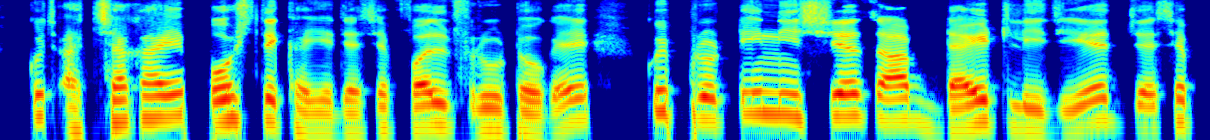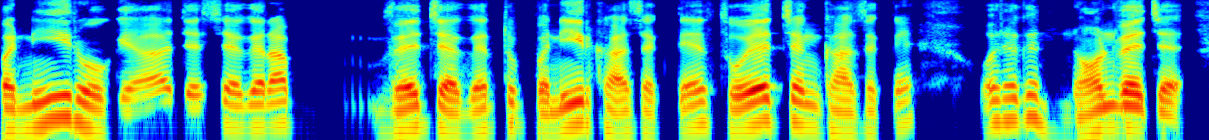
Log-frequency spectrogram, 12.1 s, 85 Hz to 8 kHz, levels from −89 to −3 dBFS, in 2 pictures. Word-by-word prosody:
कुछ 190 - -4
अच्छा 125 +6 0
खाइए, 180 +2 +2
पौष्टिक 165 +1 +2
खाइए, 105 0 -4
जैसे 105 +4 -4
फल 135 +2 +4
फ्रूट 120 -2 -4
हो 105 - +1
गए, 165 - -1 0.3
कोई 220 - 0
प्रोटीनिशियस 190 +2 0
आप 165 0 +4 0.2
डाइट 150 +5 +4
लीजिए, 125 +6 -3
जैसे 130 +4 -3
पनीर 140 +10 +2
हो 125 - +3
गया। 120 +6 -1
जैसे 120 0 -3
अगर 135 +1 +1
आप 150 - +1 0.5
वेज 125 +3 +3
हैं - - +6
अगर, 115 +3 -1
तो 150 - -3
पनीर 125 +9 +2
खा 105 - +1
सकते 110 - -6
हैं, 140 - +1
सोया 120 +6 +7
चंक 155 -5 -1
खा 110 -2 0
सकते 110 +6 -8
हैं 155 - -9 0.3
और 155 - -2
अगर 175 +2 -1 0.2
नॉन 115 +7 +2
वेज 130 -2 +5
है, - - +2
135 Hz, 200 wpm, -22 LUFS, 120-165 Hz, 0.5 s, सोया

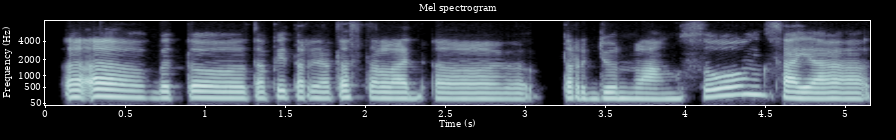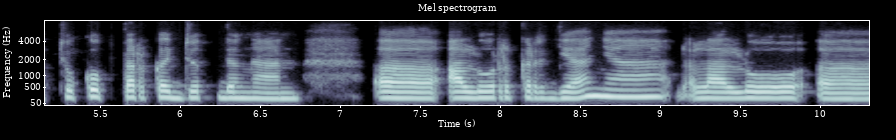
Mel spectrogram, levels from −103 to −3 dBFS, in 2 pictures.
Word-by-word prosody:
Heeh, 200 -2 +3
betul, 180 -1 0
tapi 175 +3 -3
ternyata 180 +1 -1
setelah, 170 -3 -1
eee, 160 -2 -3 0.2
terjun 170 -1 -2
langsung 200 - -1
saya 165 -8 +1
cukup 205 +1 0
terkejut 180 -1 0
dengan, 165 -2 -1 0.5
eee, 170 -2 +4
alur 180 +1 +3
kerjanya. 205 +4 0
Lalu, 175 0 +2
eee, 155 -1 0
175 Hz, 100 wpm, -22 LUFS, 165-185 Hz, 0.5 s, eee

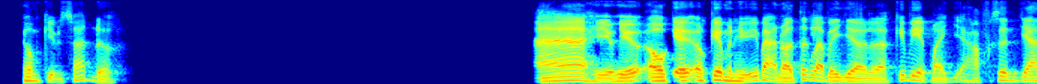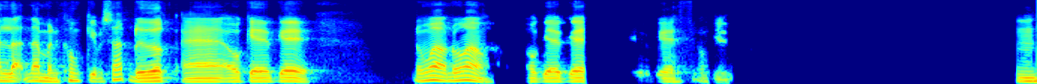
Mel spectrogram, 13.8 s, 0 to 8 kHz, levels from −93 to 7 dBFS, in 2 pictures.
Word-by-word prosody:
Không 130 -1 -1
kiểm 120 -6 -6
soát 145 +11 -5
được. 90 -8 -7 2.7
À, 130 +5 +5
hiểu, 110 -2 0
hiểu, 115 +1 +4
OK, 125 0 +5 0.2
OK 135 -2 +1
mình 150 -2 +6
hiểu 115 - +1
ý 135 - 0
bạn 145 -6 +1
rồi, 110 - +4
tức 175 - -3
là - - +3
bây 120 -1 0
giờ 115 -3 +2
là 105 0 -1
cái 135 +11 -6
việc 140 -6 +1
mà 105 - -3
gia 120 +5 -8
học 110 - -10
sinh 140 -3 -2
gian 130 -2 0
lận 125 - -2
á 130 - -1
mình 105 -4 -3
không 135 - -6
kiểm 115 -3 -7
soát 175 - -5
được, 115 +2 +2
à, 105 +1 -1
OK, 110 0 -4
OK. 115 +1 +2 0.8
Đúng 130 - -5
không, 150 -4 +2
đúng 140 - 0
không? 145 -10 +1 0.2
OK, 110 +1 -9
OK, 110 -1 -1
OK, 115 0 +3 0.5
OK. 105 -2 -6
Không - - -17
hiểu. 85 - -13 1.9
Ừm 115 -1 -3
115 Hz, 205 wpm, -22 LUFS, 110-130 Hz, 2.7 s, mình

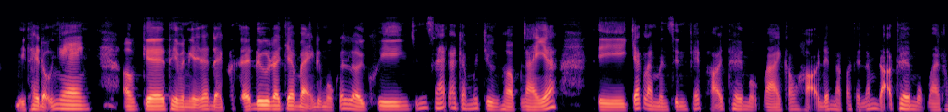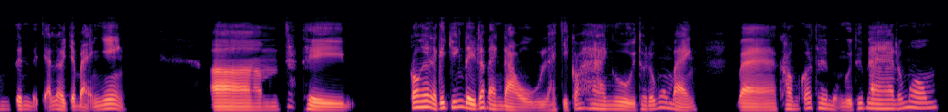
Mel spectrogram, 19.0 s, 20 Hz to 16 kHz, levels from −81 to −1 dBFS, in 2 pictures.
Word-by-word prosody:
bị 95 - -4
thay 120 +3 +2
đổi 115 - +1
ngang. 130 -2 +4 0.3
OK, 115 +1 -1 0.3
thì 120 -5 +2
mình 105 - 0
nghĩ 95 -2 +2
là 125 - +2
để - - 0
có - - -15
thể - - +4
đưa 130 0 +8
ra 125 -1 +5
cho 125 +1 +3
bạn 110 - +1
được 100 - -4
một 100 -2 -4
cái 140 - -4
lời 110 -7 +3
khuyên 115 0 0
chính 160 +6 -9
xác 160 0 -4
ở 165 - -4
trong 140 -1 -6
cái 155 - -6
trường 115 -4 -2
hợp 105 -4 -1
này 105 +1 +1
á, 170 +9 +3 0.4
thì 100 -1 +1
chắc 150 +1 +2
là 130 - -1
mình 105 -2 -5
xin 115 +2 -7
phép 140 +4 -8
hỏi - - -4
thêm 120 -5 -4
một 105 - -8
vài 95 -1 -1
câu 115 +5 -10
hỏi 110 - -4
để 110 - -3
mà 130 - -9
có 130 - -13
thể 105 - -10
nắm 130 +7 -9
rõ - - -1
thêm 130 -5 +1
một 105 - -8
vài 100 -1 -5
thông 120 0 -15
tin 125 -1 -2
để - - -7
trả - - -3
lời 120 -4 0
cho - - -1
bạn 110 - -2
nghen. 145 +2 +2 0.9
Ờ, 110 -1 +5 0.5
thì 105 -6 +3 0.7
có 175 +2 +5
nghĩa 195 0 +6
là - - +3
cái 165 - +4
chuyến 185 +3 -1
đi 155 -5 +7
đó 175 - +1
ban 130 -3 -1
đầu 95 -5 -1
là 90 +1 -7
chỉ 105 - -7
có 135 - -5
2 145 -4 -2
người 120 -5 -1
thôi, 125 - -7
đúng 130 +6 -3
hông 170 -3 -4
bạn? 95 -6 0 0.4
Và 100 -1 +2
không 135 -2 -4
có 160 +4 -3
thêm 155 -5 -4
một 120 - -7
người 105 -1 -4
thứ 160 - -4
ba, 145 -2 +1
đúng 150 +5 -5
hông? 170 0 -2
120 Hz, 280 wpm, -24 LUFS, 105-145 Hz, 0.9 s, đưa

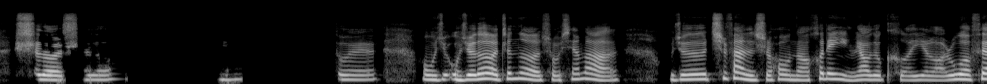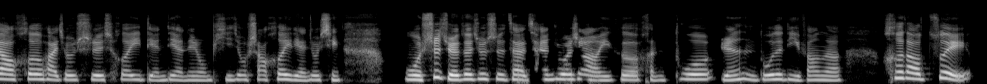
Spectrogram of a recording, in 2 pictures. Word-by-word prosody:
是 230 - -2
的， 220 - +5
是 200 +1 -9
的。 215 - -8 1.3
嗯， 215 +2 -7 0.9
对， 220 +1 -5 0.4
我 220 -2 +1
就 220 +1 -3
我 220 -3 +3
觉 220 +2 +5
得 250 -1 +5
真 260 +4 -1
的 230 -7 +1
首 205 0 -6
先 245 +5 -4
吧， 205 -6 -1 0.5
我 215 - -5
觉 225 +2 0
得 235 +1 +3
吃 250 +4 -3
饭 270 -2 +3
的 210 - +2
时 210 +1 -3
候 230 +1 -2
呢， 200 -1 -2
喝 265 - -2
点 250 -1 +2
饮 200 -5 -3
料 210 +1 0
就 210 - +1
可 200 -1 -8
以 205 +1 -2
了， 195 -1 -5
如 215 +2 +1
果 235 -1 +4
非 220 +4 +1
要 235 -2 +5
喝 240 +2 0
的 235 - +4
话， 225 -3 0
就 210 0 -1
是 210 0 0
喝 225 -2 -4
一 215 0 -2
点 200 -2 -5
点 200 -2 -3
那 195 0 -5
种 190 0 -5
啤 205 +1 -8
酒， 215 0 -4
少 215 +1 -6
喝 235 +2 0
一 225 - +4
点 195 -3 -1
就 205 0 -2
行。 200 0 -3 0.6
我 220 -3 +5
是 325 +11 +4
觉 225 -7 +7
得， 235 +1 +4
就 250 +1 0
是 235 -2 -2
在 220 -1 +1
餐 225 +3 -3
桌 235 0 +3
上 220 -5 -1
一 190 - -2
个 205 0 -2
很 200 -2 -8
多 235 +2 +2
人 210 +1 +1
很 225 -5 -3
多 215 +2 +2
的 235 0 +3
地 215 -3 -3
方 205 +2 -4
呢， 195 0 -3 0.4
喝 295 -1 +2
到 260 -3 +5
醉， 240 -4 +3
220 Hz, 245 characters per minute, -19 LUFS, 205-235 Hz, 1.3 s, 觉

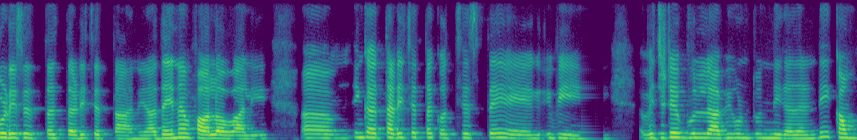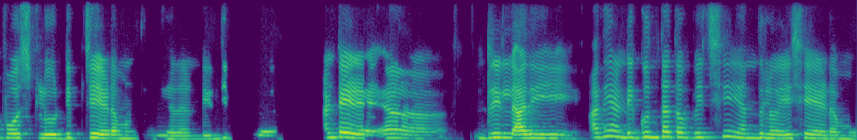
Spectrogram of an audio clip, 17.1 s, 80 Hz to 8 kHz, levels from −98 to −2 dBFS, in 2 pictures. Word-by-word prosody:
పొడి 240 -1 +6
చెత్త, 225 -1 -2 0.2
తడి 205 +1 +2
చెత్త 210 -1 -5
అని 180 +1 -6
అదైనా 215 +5 +3
ఫాలో 205 -1 +7
అవ్వాలి. 190 0 0 0.5
ఆహ్, 220 -1 -1 0.2
ఇంకా 250 0 +4
తడి 240 0 +4
చెత్తకొచ్చేస్తే 230 -2 -3 0.5
ఇవి 215 0 -2 0.8
వెజిటబుల్ 235 +1 +1
అవి 220 +1 -1
ఉంటుంది 220 0 -1
కదండీ, 200 +6 -1
కంపోస్టులు, 230 -1 +1 0.2
డిప్ 225 0 -6
చేయడం 210 -3 +5
ఉంటుంది 190 -1 -15
కదండీ! 175 +1 -6
డిప్ 225 -4 -9 0.9
అంటే 265 +1 +7 0.5
ఆ! - - +2 0.9
డ్రిల్ 245 -2 +3
అది, 220 0 +2 0.6
అదే 300 +5 -2
అండి 255 -2 0
గుంత 265 0 +3 0.2
తవ్విచ్చి 255 +3 -3 0.2
అందులో 225 -1 -1
యేసేయడము. 200 -4 -2
225 Hz, 115 wpm, -21 LUFS, 205-240 Hz, 0.9 s, ఫాలో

